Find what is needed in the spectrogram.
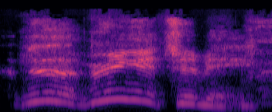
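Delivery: put-on drunk demand. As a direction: bark the order like a drunk.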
